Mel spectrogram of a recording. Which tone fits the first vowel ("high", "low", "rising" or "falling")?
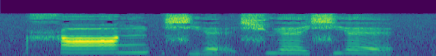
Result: high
